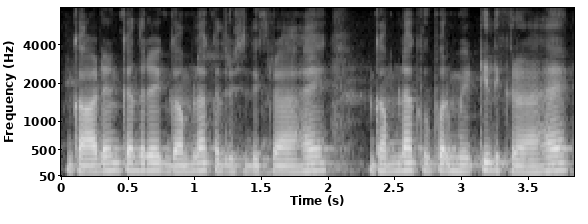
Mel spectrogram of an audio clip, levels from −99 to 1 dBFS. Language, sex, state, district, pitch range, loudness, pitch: Hindi, male, Jharkhand, Garhwa, 115-130 Hz, -18 LUFS, 130 Hz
